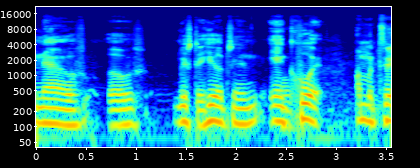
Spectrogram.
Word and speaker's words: Hilton: the dad of Ryan Hinton, Rod Hinton, decided. Well, I told you the name wrong. It's Hilton. Hilton. Yeah. I thought it was Hinton. My bad. Hilton. It's Hilton. Okay.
